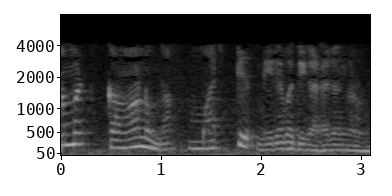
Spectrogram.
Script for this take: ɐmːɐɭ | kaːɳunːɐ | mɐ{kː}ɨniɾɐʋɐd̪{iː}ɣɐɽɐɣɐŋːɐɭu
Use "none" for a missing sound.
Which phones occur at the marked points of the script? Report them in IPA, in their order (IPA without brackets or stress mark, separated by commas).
tː, i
